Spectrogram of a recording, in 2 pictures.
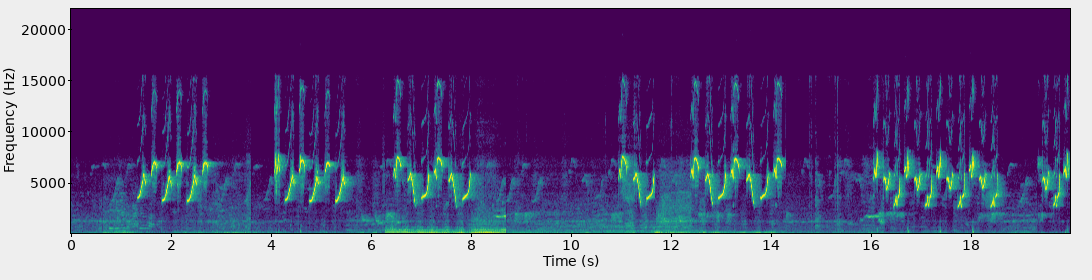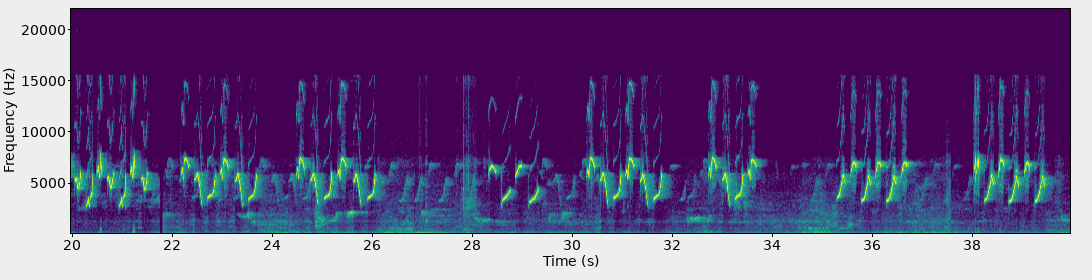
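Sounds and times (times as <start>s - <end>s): tit singing high whistled notes: 1.4s - 2.8s, 4.1s - 5.6s, 12.4s - 14.3s, 15.9s - 18.7s, 24.5s - 26.2s, 28.3s - 33.8s, 35.4s - 36.8s, 38.0s - 39.6s.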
